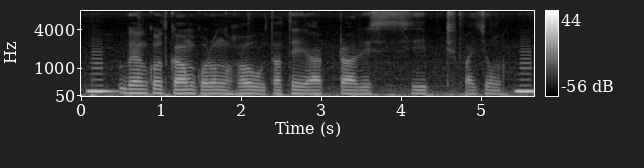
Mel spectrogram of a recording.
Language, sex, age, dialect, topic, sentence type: Bengali, male, 18-24, Rajbangshi, banking, statement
